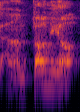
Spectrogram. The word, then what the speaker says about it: Antonio: And was it pronounced Antonio in Antonio, Italy? Antonio, yeah.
